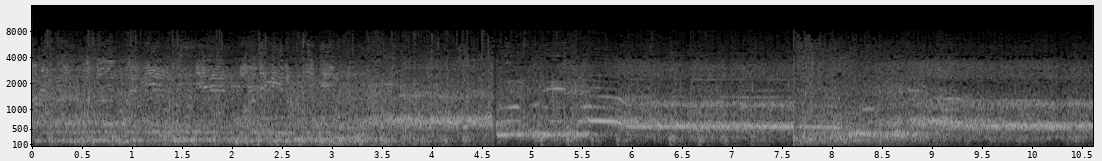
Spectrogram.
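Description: Fans at the Marakana stadium in Belgrade, at the Zenit versus Crvena zvezda match in March 2011, loudly greet Russian president Vladimir Putin and sing Katyusha together, a loud, steady wall of massed voices with sustained chanted tones rising and falling over the cheering, no pauses throughout.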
